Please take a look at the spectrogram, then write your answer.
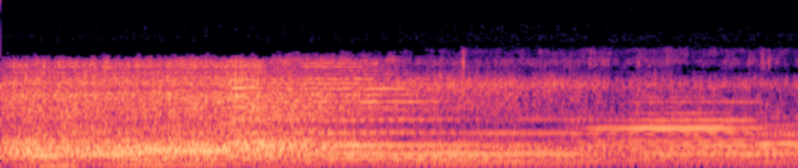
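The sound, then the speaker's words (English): A car engine revs and accelerates as the car is driven back onto the road, its pitch climbing steadily before settling into a sustained drone as the vehicle picks up speed. Loud, with no voices. “After I got the car back onto the road again, I felt like a fool.”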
